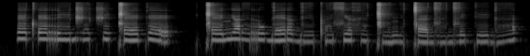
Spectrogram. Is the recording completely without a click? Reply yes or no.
no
